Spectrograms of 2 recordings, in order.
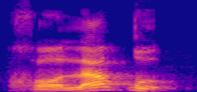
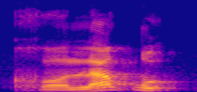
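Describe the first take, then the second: Both takes have the same delivery.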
